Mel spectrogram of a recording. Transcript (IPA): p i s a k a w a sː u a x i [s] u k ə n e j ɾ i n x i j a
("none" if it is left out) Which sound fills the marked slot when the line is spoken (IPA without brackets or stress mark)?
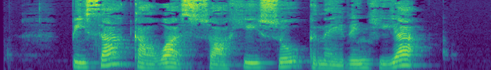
s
